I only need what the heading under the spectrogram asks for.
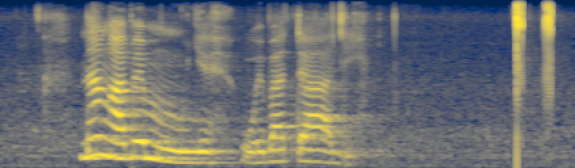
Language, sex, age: Swati, female, 22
